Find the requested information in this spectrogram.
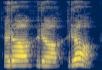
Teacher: the ryul in the middle sounds a lot like a tapped Spanish R. But instead of going I just want you to tap it literally off the roof of your mouth and try saying the D sound.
